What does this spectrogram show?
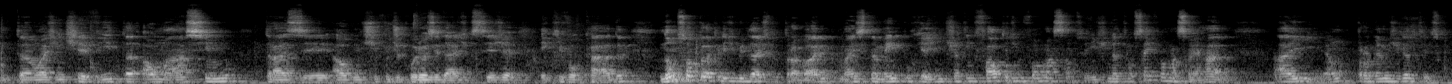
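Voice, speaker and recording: Amid noticeable background noise and audible room echo, a man talks at a moderate pace with medium pitch and ordinary pitch variation. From Brazil, Minas Gerais. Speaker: lecturer. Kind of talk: lecture.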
